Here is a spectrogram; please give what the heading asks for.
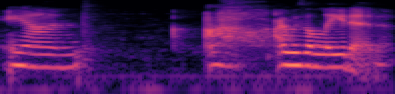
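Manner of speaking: ordinary talk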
